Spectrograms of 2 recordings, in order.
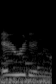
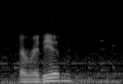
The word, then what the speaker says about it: Eridan: I swear to God, when you were reading out the fucking post I sent you, you pronounced Eridan really weird. Eridan. Iridian? Maybe? Yeah, you said Iridian.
